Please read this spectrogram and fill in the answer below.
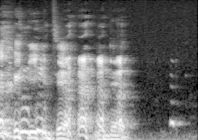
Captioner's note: laughter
